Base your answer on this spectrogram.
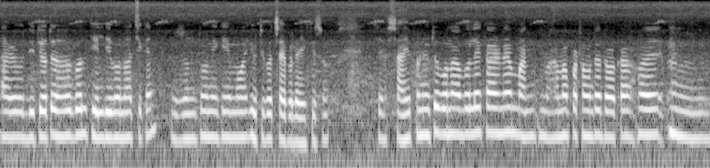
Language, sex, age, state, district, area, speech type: Assamese, male, 30-45, Assam, Sonitpur, urban, spontaneous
